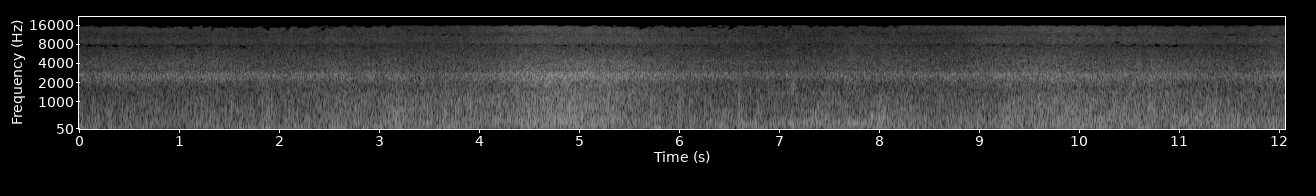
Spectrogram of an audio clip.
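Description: Choppy lake waves washing and lapping, with wind buffeting the microphone. The wash swells about four seconds in and again near the end.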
